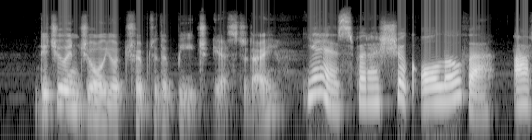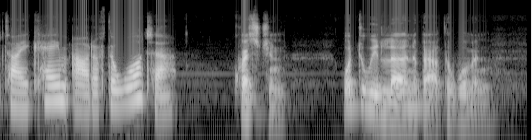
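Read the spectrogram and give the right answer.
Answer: She felt very cold after coming out of the water.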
